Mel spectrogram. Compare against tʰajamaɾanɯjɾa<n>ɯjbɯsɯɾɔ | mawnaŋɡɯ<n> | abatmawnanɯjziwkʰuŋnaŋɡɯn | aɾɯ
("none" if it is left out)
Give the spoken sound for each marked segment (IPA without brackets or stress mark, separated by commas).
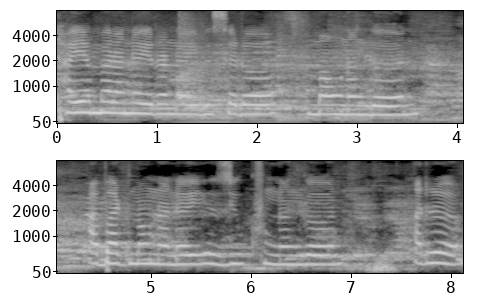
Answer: n, n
